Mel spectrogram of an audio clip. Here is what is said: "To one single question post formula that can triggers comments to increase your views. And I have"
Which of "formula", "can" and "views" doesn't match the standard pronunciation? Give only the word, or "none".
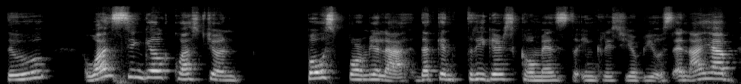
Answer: views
